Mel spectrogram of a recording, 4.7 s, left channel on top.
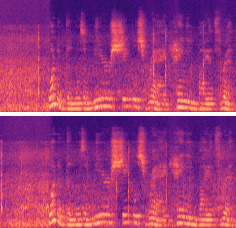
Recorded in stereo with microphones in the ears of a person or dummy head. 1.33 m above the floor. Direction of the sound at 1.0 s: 45° left (ahead or behind).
